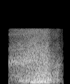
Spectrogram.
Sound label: whoosh; cstrike; chaos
